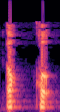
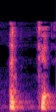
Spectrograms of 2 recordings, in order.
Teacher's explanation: آخر تنبيه في كلمتين قريبتين من بعضهما، أنطق كل قاك أنطق كل شيء، جاء القاف بعد الكاف، والفرق بينهما في المخرج يسير جدا لكن في الصفات واضح جدا. القاف حرف مفخم قوي، والكاف رقيق أدنى منه لكن المخرج قريب جدا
